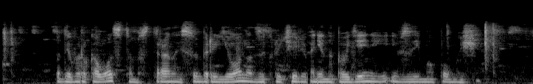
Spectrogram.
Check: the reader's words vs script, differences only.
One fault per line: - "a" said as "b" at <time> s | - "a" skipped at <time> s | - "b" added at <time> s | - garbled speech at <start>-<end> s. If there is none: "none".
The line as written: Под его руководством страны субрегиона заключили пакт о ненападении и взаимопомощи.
- "пакт" skipped at 3.0 s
